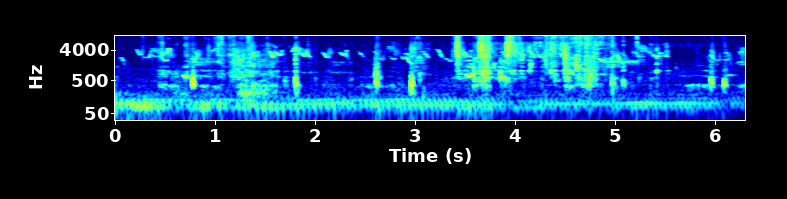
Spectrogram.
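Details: Grey francolin chicks, Irani grey francolin: many overlapping thin, rising cheeping notes, dense in places, broken by sharp taps and rustling over a steady low hum.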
